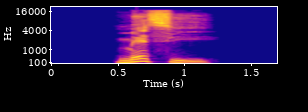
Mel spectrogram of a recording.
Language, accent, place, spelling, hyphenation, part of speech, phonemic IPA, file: German, Germany, Berlin, Messie, Mes‧sie, noun, /ˈmɛsi/, De-Messie.ogg
- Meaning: compulsive hoarder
